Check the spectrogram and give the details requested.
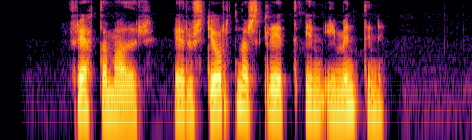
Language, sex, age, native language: Icelandic, female, 30-39, Icelandic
